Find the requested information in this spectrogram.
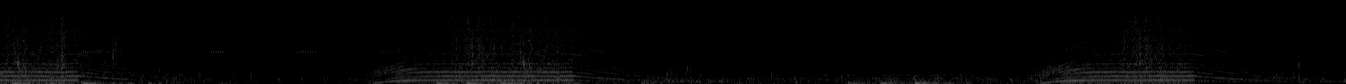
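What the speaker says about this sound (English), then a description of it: "Sounds like an electric chainsaw." Electric chainsaw cutting wood in the video game Once Human, with repeated bursts of motor whine rising and falling in three cutting passes, separated by quieter ambient rain and footsteps, fairly faint overall.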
